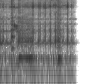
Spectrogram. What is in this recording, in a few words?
DEFENCE BOT idle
